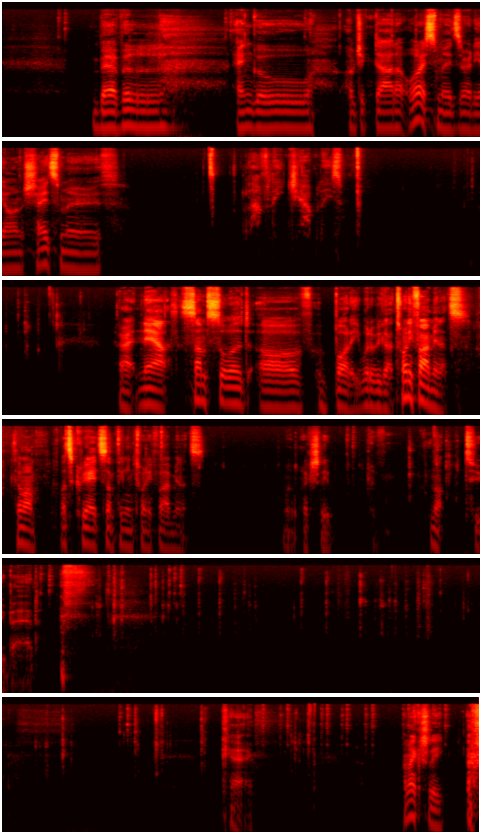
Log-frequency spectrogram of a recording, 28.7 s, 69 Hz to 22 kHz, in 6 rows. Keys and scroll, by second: 4.5 space, 10.0 KP_3, 14.0 KP_3, 14.4 KP_1, 16.0 shift+a, 18.7 Tab, 18.9 s, 20.2 g, 23.2 KP_3, 23.3 KP_1, 24.4 g.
